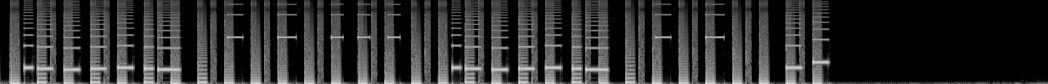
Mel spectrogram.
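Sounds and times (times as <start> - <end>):
SID chiptune music on a CSG8580R5 chip: 0.0 - 8.3.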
